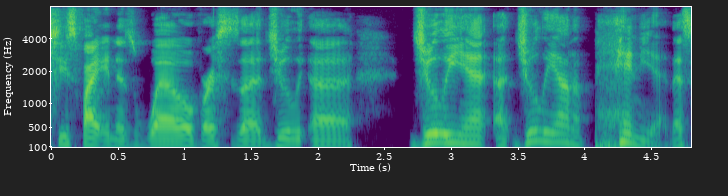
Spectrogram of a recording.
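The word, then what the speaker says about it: Julianna Peña: And then Amanda Nunes, she's fighting as well versus Juliana Pena.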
